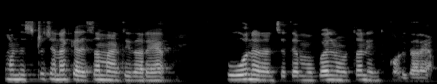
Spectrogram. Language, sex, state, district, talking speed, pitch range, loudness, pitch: Kannada, female, Karnataka, Mysore, 150 wpm, 190-220 Hz, -25 LUFS, 200 Hz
